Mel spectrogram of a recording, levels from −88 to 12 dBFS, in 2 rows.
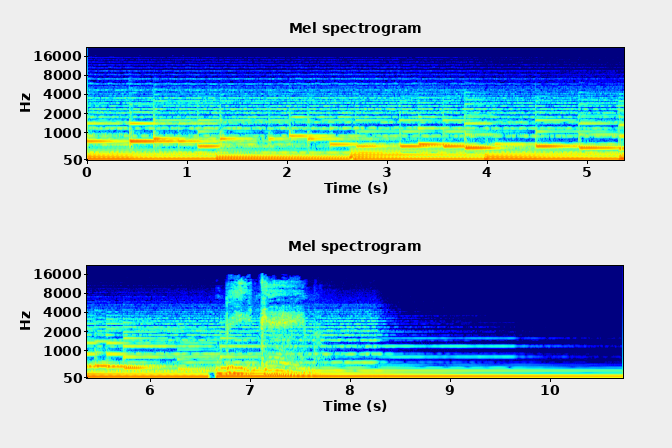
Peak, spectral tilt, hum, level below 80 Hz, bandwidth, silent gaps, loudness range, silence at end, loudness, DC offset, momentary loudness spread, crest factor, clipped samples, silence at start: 0 dBFS; -7.5 dB/octave; none; -20 dBFS; 13.5 kHz; none; 3 LU; 0 s; -15 LUFS; under 0.1%; 8 LU; 14 dB; under 0.1%; 0 s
